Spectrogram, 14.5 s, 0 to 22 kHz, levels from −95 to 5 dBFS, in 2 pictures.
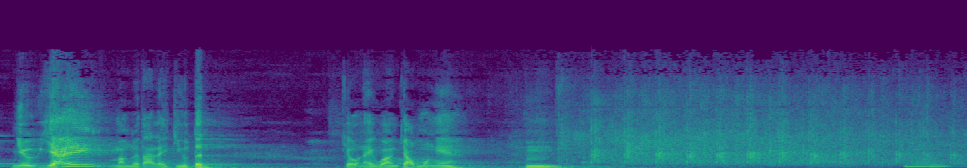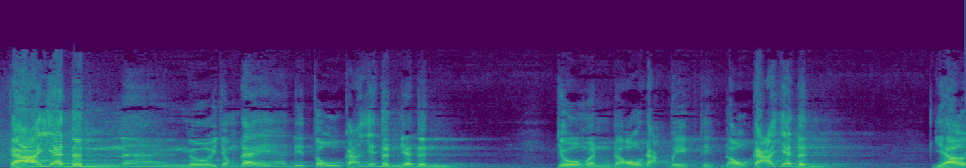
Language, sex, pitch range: Vietnamese, male, 160-220 Hz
